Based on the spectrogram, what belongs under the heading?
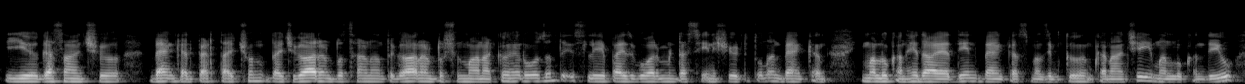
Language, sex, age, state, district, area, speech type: Kashmiri, male, 18-30, Jammu and Kashmir, Budgam, rural, spontaneous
